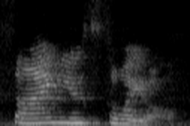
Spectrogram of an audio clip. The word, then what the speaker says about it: sinusoidal: So S-I-N we pronounce as sinusoidal. So O-I has that oi sound.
